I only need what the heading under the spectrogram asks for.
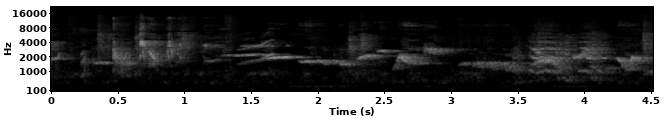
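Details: Young white-rumped shama in rich varied song: bright whistled slurs rising and falling, mixed with harsh buzzy chatter and squeaky notes, delivered in a continuous, lively stream.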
